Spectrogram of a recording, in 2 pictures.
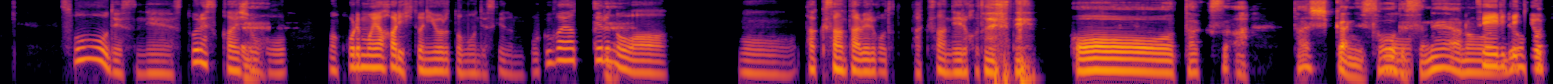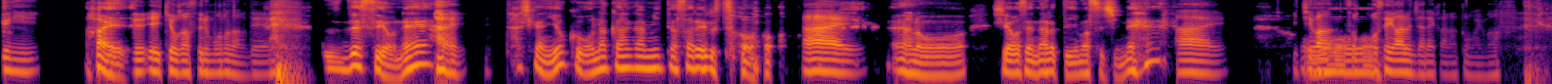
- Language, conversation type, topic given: Japanese, podcast, 不安なときにできる練習にはどんなものがありますか？
- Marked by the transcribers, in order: other background noise; laughing while speaking: "寝ることですね"; tapping; chuckle; laughing while speaking: "満たされると"; laugh; laughing while speaking: "言いますしね"; chuckle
